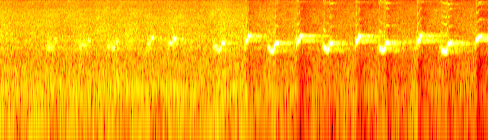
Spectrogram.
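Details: Yellow-vented bulbul singing a long, rapid series of sharp, bouncy whistled notes that alternate between slightly lower and higher pitches. Soft at first, it turns loud and evenly spaced. The song is used to provoke other bulbuls into answering.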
